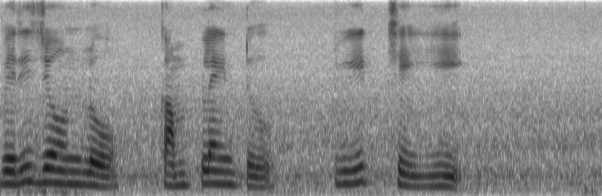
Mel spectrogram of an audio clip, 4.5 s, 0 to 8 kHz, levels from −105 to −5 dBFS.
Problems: constant background noise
